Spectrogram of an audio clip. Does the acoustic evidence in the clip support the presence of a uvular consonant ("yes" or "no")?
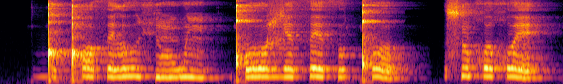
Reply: yes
